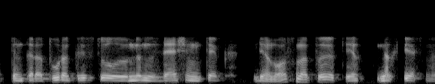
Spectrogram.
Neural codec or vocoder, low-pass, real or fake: codec, 16 kHz, 2 kbps, X-Codec, HuBERT features, trained on balanced general audio; 3.6 kHz; fake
